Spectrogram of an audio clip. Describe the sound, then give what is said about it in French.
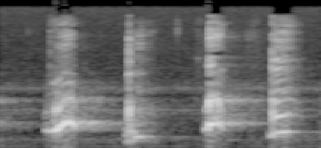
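A person imitates a hungry, thirsty Kabyle dog that has not eaten for a long time, with four short, strained yelping barks, fairly loud, in an uneven rhythm with brief pauses and no talking. “Faudra un son de chien kabyle, tu vois. Un son. Tiens, un chien qui a pas mangé depuis longtemps, un chien qui a soif.”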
